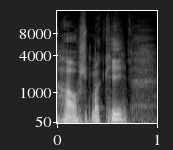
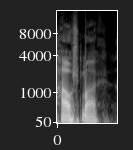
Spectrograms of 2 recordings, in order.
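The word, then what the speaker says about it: Housemarque: Øh, og det, det var dem, øh, hvad hedder det, vi, jeg tror, fordi de staves, øh, det hvor man tænker, man naturligt udtalte det, House Marquis, men øh, det udtales faktisk Housemark ret øh, flat, øh, det her finske spilstudie.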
